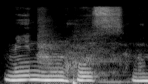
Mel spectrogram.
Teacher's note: পেশ হমিন হুস মিন এখানে নন সেকেনের ইজহার নন সেকেনের পরে ইজহারের হরফ হা এসেছে গুন্না ছাড়া স্পষ্ট পড়তে হবে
